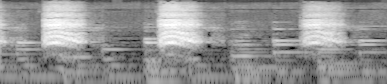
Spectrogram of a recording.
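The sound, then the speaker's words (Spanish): A crow caws three times, each harsh, raspy call loud and evenly spaced with short gaps between. “Estaban un grupo de pastores descansando después de haber comido, cuando un cuervo consiguió acercarse y robar un buen trozo de carne que había sobrado a los hombres.”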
